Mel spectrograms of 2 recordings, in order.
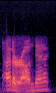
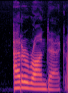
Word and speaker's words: Adirondack: Yeah, and since we already mentioned, how do you say the album name again? – Oh, Adirondack. – Adirondack. Okay, I had it wrong from the start.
